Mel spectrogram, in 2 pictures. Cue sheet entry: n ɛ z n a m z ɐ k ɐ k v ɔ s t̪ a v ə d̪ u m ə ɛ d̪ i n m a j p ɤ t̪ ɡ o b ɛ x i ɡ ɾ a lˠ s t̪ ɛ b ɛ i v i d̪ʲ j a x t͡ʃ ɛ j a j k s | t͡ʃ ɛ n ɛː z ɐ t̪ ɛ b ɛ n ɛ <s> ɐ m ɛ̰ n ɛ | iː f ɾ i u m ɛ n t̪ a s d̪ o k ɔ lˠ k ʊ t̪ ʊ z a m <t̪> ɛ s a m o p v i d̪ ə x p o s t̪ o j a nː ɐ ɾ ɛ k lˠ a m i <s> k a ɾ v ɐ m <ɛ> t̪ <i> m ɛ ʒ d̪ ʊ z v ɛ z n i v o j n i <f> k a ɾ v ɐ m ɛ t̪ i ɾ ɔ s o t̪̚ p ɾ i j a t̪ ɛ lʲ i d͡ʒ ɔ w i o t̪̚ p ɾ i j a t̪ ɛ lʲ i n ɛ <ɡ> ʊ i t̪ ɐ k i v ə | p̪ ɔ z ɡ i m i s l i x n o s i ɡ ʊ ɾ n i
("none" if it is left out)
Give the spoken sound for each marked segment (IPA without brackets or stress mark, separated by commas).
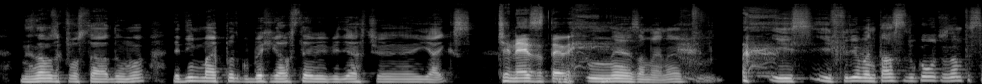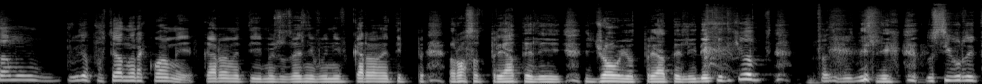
z, t̪, f, ɛ, i, f, k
